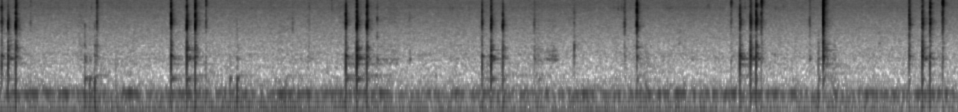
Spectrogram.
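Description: A black Blender Bottle shaker bottle, with a hollow plastic body, black lid and clip, is held sideways in both hands and tapped and clicked with long painted fingernails. Sharp, bright, dry clicks come in quick bursts and clusters, each dying away almost instantly over a faint steady low hum.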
